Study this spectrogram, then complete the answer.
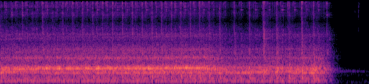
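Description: A sewing machine stitches steadily through fabric with a fast, even mechanical hum that runs for about four seconds, then stops abruptly into silence.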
